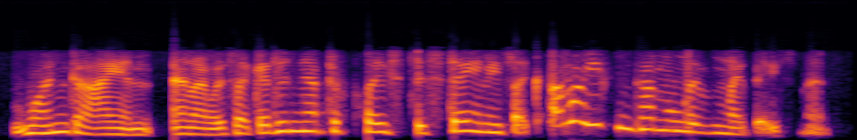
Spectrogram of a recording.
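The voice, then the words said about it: American southern accent. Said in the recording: “your accent takes me back ... especially the southern accent”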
